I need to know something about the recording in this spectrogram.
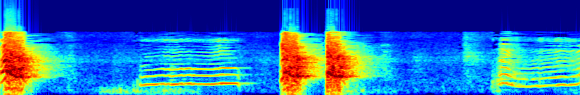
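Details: Two Boston Terriers vocalizing back and forth indoors: a sharp bark, then a drawn-out harmonic whining moan, two more quick barks, and another rising then falling whine at the end.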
